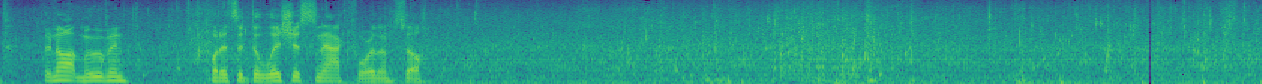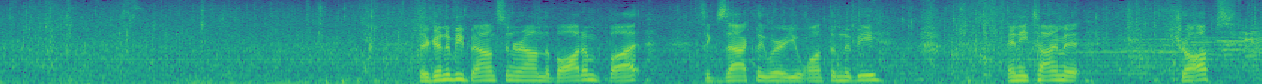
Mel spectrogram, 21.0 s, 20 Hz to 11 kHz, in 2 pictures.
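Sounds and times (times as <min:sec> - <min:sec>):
river water rushing: 0:00.0 - 0:21.0
small water splashes: 0:00.1 - 0:21.0.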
